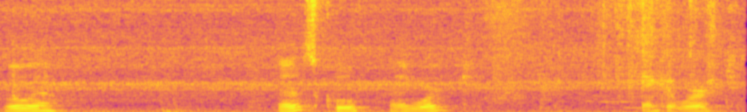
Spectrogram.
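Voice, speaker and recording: A man in his thirties hosting a casual home vlog, relaxed and thinking aloud as he works outdoors on a cold evening. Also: a little high, takes it slowly. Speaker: channel host and dad. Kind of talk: casual hands-on vlog chat. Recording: noisy outdoor camera recording.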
